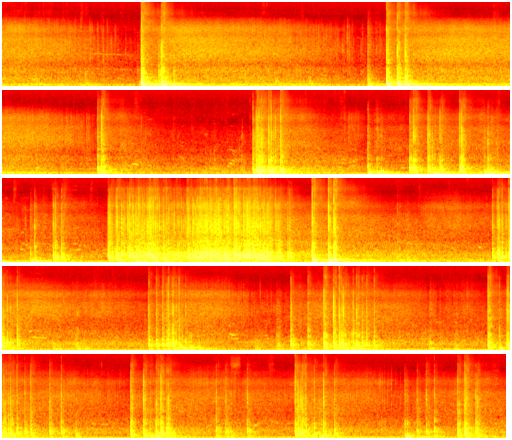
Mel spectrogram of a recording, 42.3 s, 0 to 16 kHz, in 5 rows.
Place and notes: Brno Reservoir, Czech Republic | Brněnská přehrada, Brno-Kníničky, Česko - ”Ignis Brunensis“ Fireworks Competition
Festive event at Brno reservoir. Fireworks (shortened, provided by the Theatrum Pyroboli) and walk (with people) through an amusement park (by the reservoir).
Binaural recording, listen through decent headphones.
Soundman OKM Studio II microphones, Soundman A3 preamp. HRTF corrected, dynamic is lowered using multiband tool.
